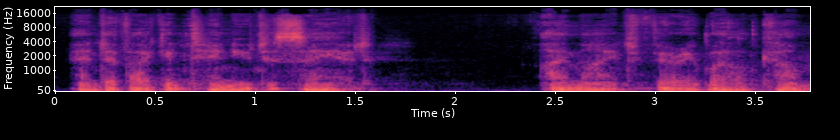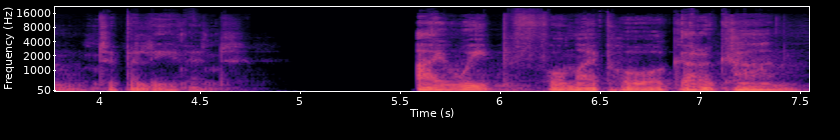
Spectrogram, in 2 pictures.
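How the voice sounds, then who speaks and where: A man's voice: rumbling low, a little mellow. A man voicing an ancient, sorrowful god in a fantasy game, speaking in a solemn, eloquent and theatrical way. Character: ancient male god, grave, sorrowful, brooding mentor. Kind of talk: scripted fantasy game monologue.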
